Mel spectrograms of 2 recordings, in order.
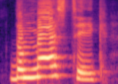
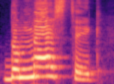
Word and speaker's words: domestic: syllable also without icn domestic come from the back one two we have mess let your force be on mess we go domestic and we have gigantic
